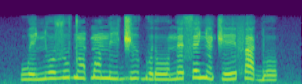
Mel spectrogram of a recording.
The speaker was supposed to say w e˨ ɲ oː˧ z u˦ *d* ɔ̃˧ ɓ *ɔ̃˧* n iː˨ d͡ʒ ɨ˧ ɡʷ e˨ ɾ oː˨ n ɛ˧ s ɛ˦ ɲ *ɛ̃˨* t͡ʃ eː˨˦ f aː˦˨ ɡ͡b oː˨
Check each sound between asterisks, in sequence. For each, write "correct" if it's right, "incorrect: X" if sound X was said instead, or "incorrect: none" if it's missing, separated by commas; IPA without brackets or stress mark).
correct, correct, correct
